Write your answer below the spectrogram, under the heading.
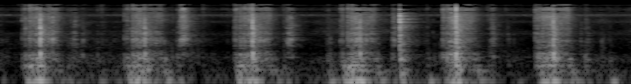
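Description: Kitchen knife dicing an onion on a cutting board: a steady run of short chopping cuts, about one a second.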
